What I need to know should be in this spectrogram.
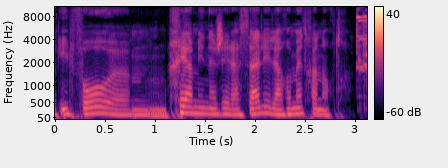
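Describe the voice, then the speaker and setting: The woman speaks with ordinary pitch variation. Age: 40s. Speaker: escape game manager. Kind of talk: radio interview testimony.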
